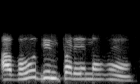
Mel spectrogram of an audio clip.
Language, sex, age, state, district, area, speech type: Maithili, female, 45-60, Bihar, Muzaffarpur, urban, conversation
